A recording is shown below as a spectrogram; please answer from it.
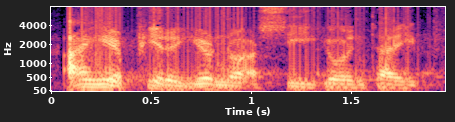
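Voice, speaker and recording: Gravelly preacher, lively delivery. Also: male voice, mid-range voice, brisk, rough recording. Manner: chatty, asks the audience questions. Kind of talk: conversational sermon.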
